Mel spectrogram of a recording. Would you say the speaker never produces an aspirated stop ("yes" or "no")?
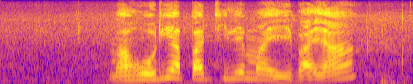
yes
